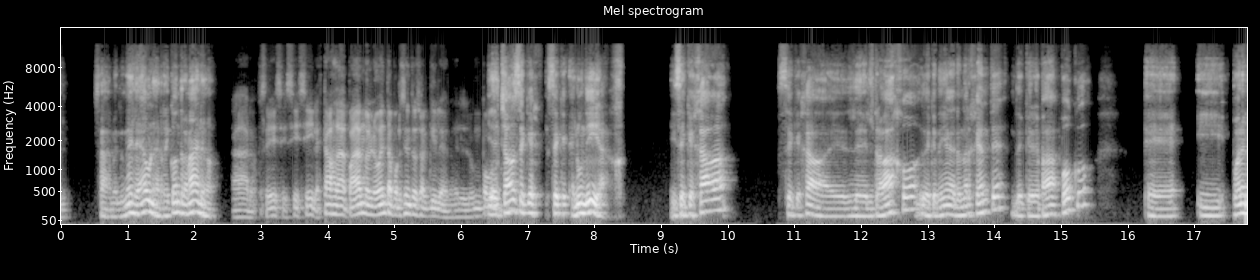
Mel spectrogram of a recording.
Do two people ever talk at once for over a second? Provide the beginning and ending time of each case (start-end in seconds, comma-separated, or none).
none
